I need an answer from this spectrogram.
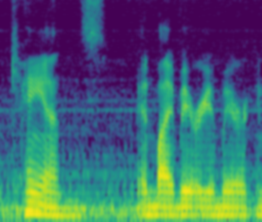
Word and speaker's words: Cairns: Well, you say you pronounce it cans like soda can, but is it like the pure American nasely can or does it have like that Australian twang to it?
